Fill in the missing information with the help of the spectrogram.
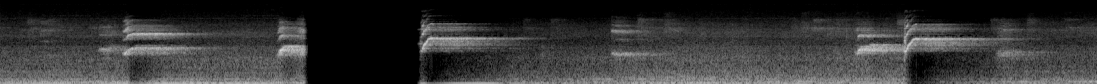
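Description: A cockatiel gives bright, rising whistled chirps in short bursts, with a brief pause between.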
